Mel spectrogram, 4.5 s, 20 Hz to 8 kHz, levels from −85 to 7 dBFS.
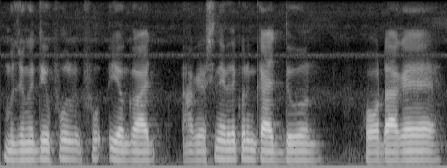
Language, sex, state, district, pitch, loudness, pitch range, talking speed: Chakma, male, Tripura, Unakoti, 115 Hz, -19 LUFS, 110-125 Hz, 145 wpm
